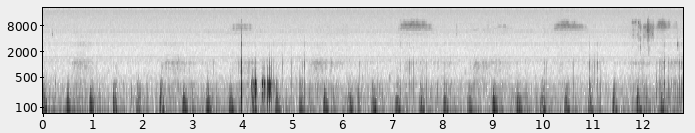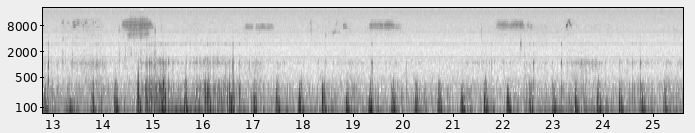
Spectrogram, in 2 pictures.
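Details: Real heartbeat heard through a stethoscope while exercising with 20 lb dumbbells: fast, regular beat of roughly 130 a minute with occasional rubbing noise; normal heart sounds during exercise.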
